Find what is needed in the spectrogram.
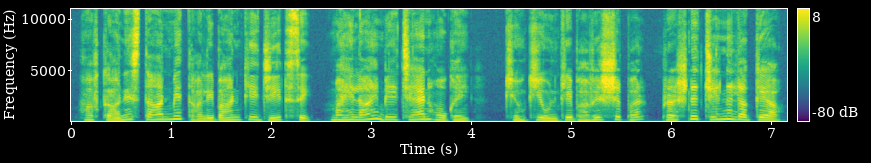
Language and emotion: Hindi, fearful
